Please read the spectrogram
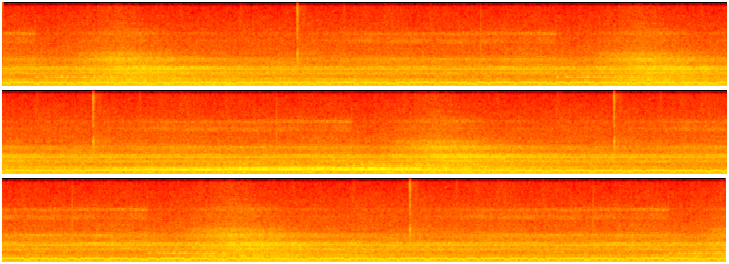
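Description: Droning experimental noise music: a steady low hum under a dense, unchanging haze of sound. A brighter hiss swells and fades about every eight seconds.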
